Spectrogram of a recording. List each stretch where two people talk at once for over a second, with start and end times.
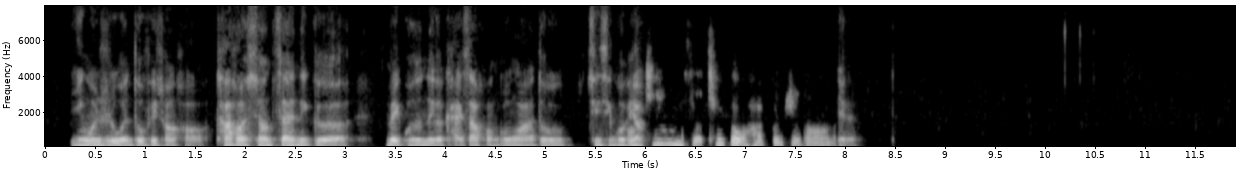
none

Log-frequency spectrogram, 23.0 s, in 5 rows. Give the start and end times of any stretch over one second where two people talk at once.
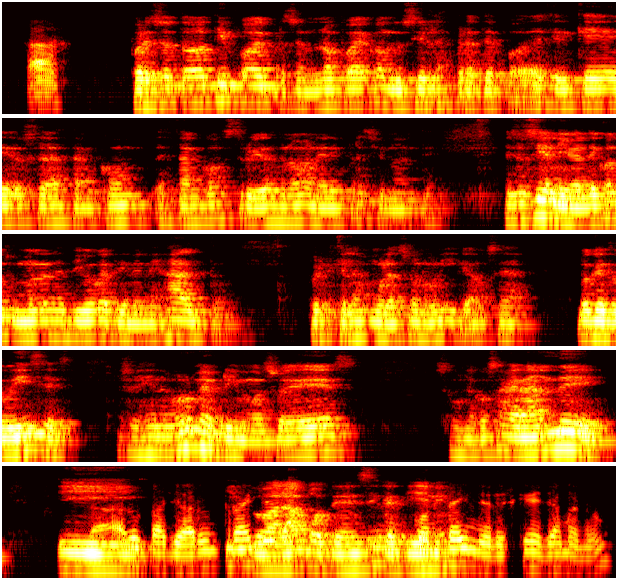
20.1-21.8

